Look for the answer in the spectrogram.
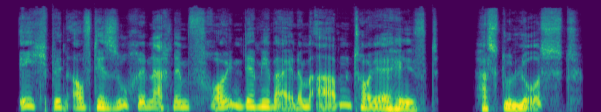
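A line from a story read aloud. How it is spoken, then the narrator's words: Excited purr. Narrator (German): schnurrt aufgeregt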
